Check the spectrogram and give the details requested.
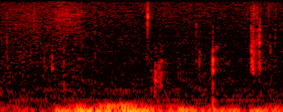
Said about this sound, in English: I should try and get my drink sounds in the microphone, just so y'all who are listening with the earbuds can hear all the sounds of me gulping and slurping, get all the drops in there. Get the glug, glug, glug, glug.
